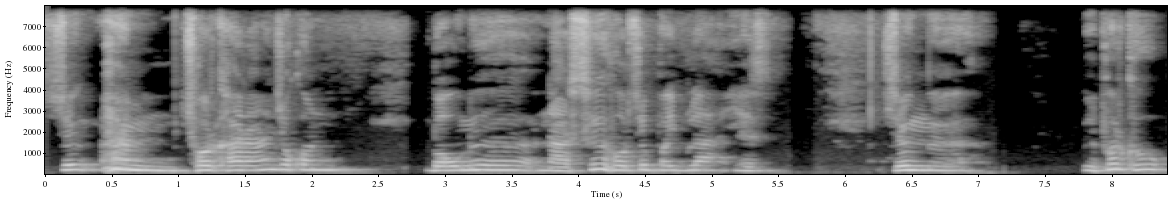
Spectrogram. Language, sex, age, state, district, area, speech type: Bodo, male, 60+, Assam, Kokrajhar, rural, spontaneous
